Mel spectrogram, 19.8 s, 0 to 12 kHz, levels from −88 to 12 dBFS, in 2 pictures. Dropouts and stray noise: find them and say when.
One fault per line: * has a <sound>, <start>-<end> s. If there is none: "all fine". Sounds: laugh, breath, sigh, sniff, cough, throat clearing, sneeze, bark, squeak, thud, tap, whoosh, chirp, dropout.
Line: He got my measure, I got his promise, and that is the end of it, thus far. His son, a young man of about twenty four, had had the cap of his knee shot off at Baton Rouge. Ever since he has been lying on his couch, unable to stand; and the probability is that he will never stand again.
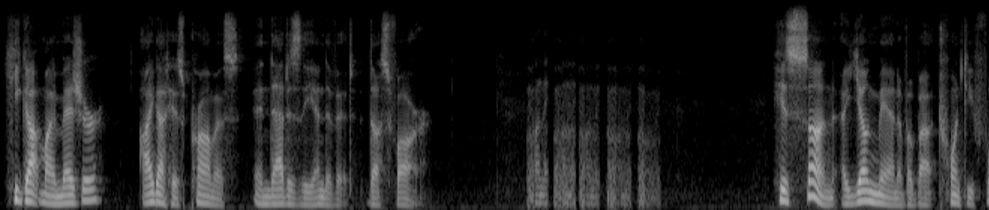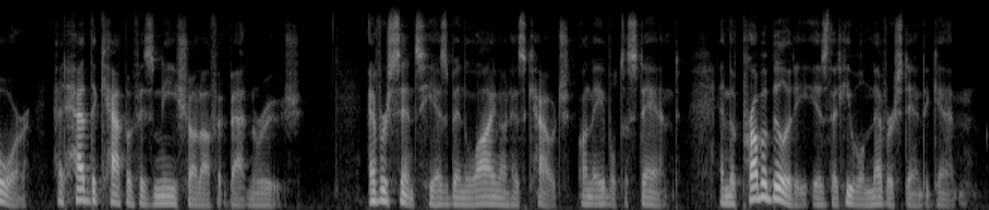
* has a laugh, 5.3-6.6 s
